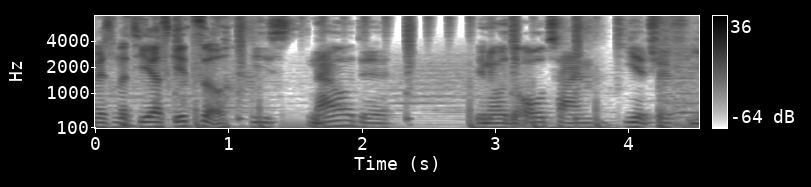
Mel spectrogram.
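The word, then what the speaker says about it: Gidsel: My last name rhymes with Schnitzel. Hello, my name is Matthias Gitzel.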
